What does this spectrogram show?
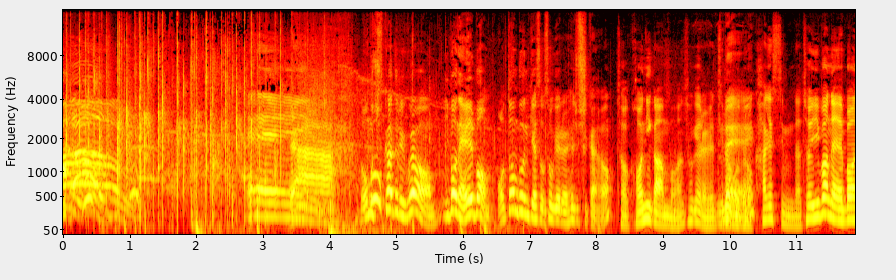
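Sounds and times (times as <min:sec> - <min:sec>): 
voices whooping and calling out: 0:00.0 - 0:01.6, 0:02.5 - 0:06.2
small group clapping: 0:00.0 - 0:07.7
speech: 0:04.0 - 0:11.8.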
